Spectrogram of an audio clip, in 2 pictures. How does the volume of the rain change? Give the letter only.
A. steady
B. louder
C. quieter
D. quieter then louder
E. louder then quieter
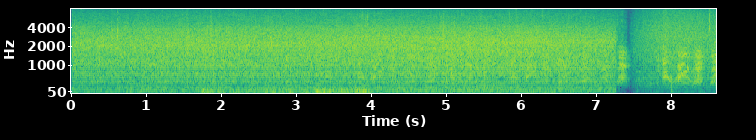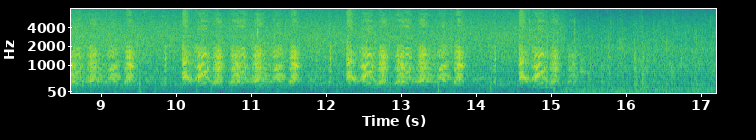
C.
